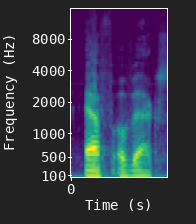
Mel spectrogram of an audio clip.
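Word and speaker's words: f(x): X even though we're using parentheses this is pronounced as f of X or function of X your new notation would look like this the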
